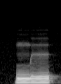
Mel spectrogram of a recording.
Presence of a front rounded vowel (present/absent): present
